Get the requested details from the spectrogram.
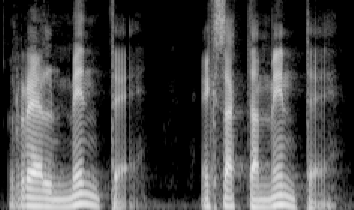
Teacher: They're very similar to English words, but in each case, the stress is on the syllable that sounds kind of like mint.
